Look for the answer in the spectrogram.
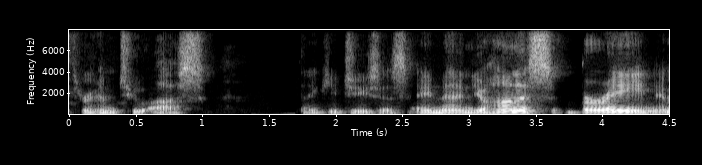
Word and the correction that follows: Berhane: It's actually pronounced Berhane. – Oh, Berhane.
